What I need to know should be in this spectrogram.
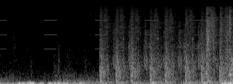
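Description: A pistol fires several sharp shots in quick succession.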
